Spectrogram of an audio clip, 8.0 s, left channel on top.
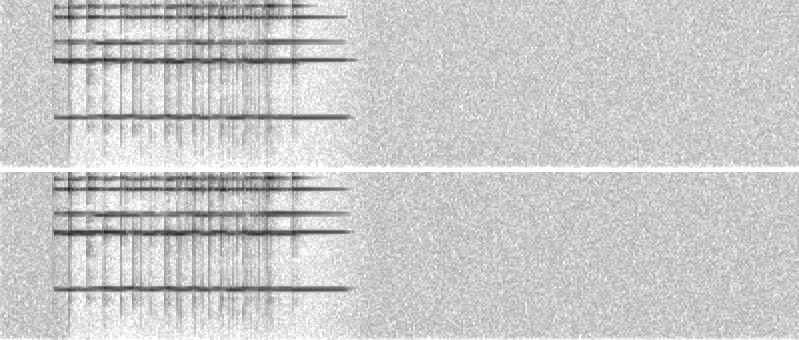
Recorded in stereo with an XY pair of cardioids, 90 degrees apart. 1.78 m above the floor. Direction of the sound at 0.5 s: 10° right.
